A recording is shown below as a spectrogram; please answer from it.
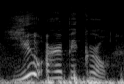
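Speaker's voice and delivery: mother refusing to help her daughter; stern parent. Acted. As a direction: lay down the law to a toddler. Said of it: "I could have said".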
